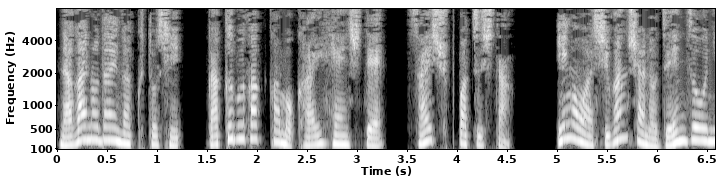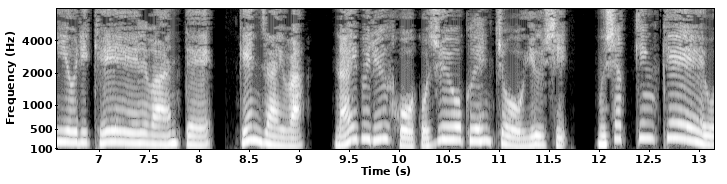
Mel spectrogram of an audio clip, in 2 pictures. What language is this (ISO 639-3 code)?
jpn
